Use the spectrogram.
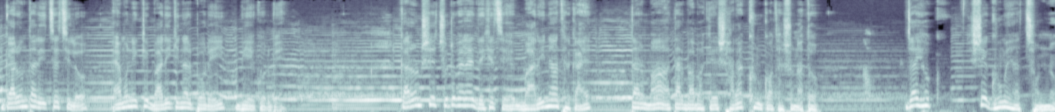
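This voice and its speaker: Animated male horror storyteller over loud music. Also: medium pitch. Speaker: storyteller narrator. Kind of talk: scripted horror story narration. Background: loud instrumental music.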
